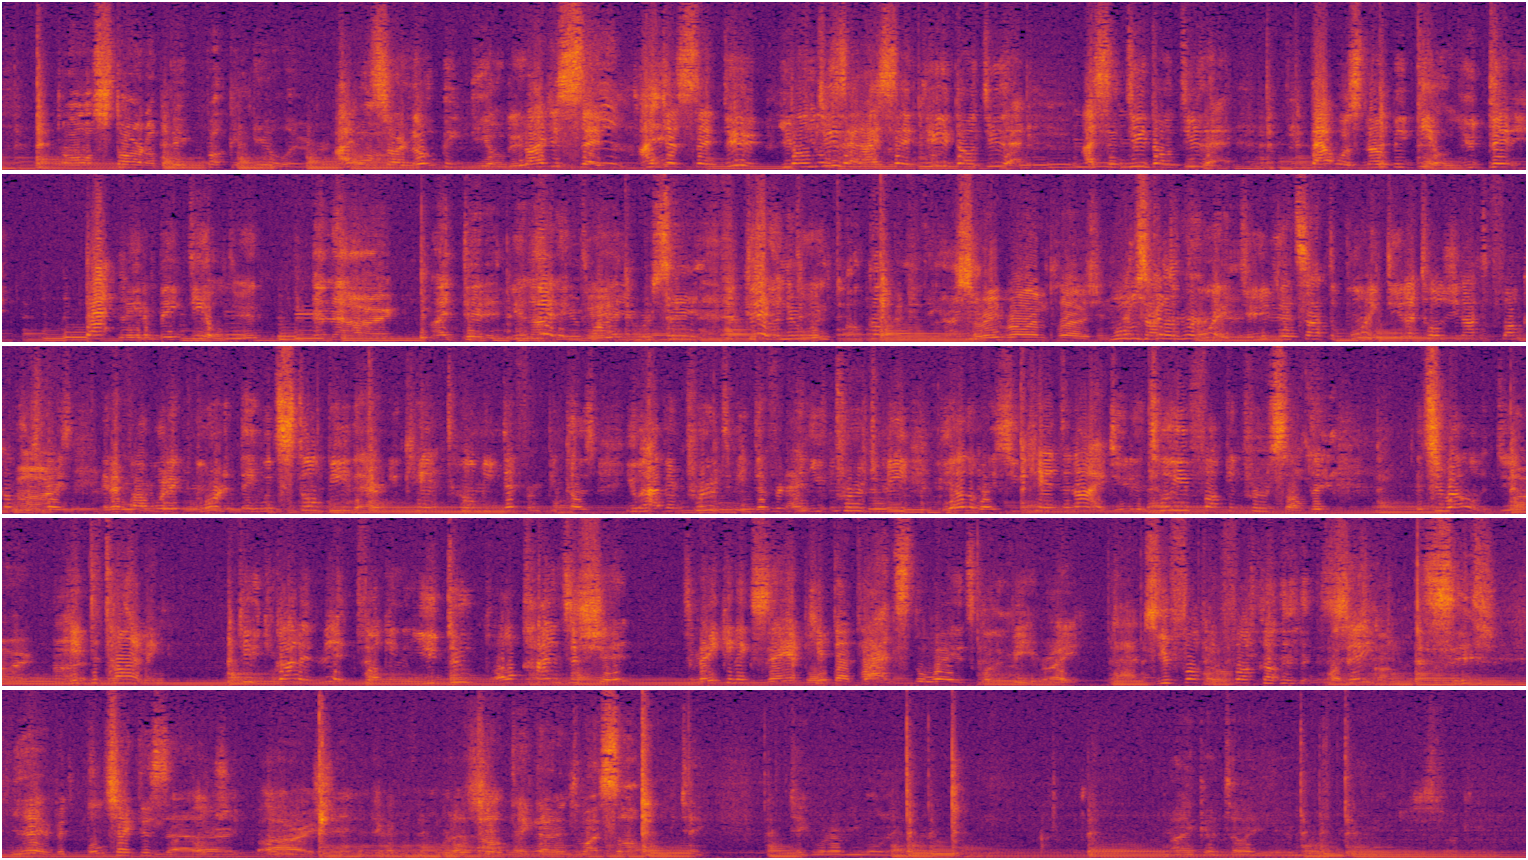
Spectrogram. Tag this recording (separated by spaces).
angry argument deadman erny human lofi voice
